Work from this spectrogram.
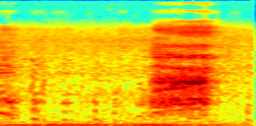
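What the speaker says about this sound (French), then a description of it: "Ah, nous avons accès à des poules." Chickens cluck in a short burst at a Bali village home, moderately near, rising briefly over a steady low outdoor hum with no talking.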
